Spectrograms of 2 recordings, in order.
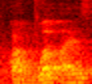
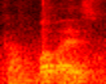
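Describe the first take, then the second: First: Said in the usual way. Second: Much lower and softer, almost hushed; quiet, intimate cuán guapa es; soft repetition. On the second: Shown as a demonstration. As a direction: let the compliment fade to a hush. Repeats the compliment, fading.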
